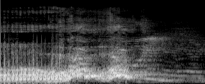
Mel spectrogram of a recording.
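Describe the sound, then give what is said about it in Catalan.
A German shepherd growls and barks in a throaty, rumbling snarl with rough bark bursts, loud at first and trailing off into a fading low growl. “En Tigre és el gos llop que tenen a casa la família Barletani.”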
